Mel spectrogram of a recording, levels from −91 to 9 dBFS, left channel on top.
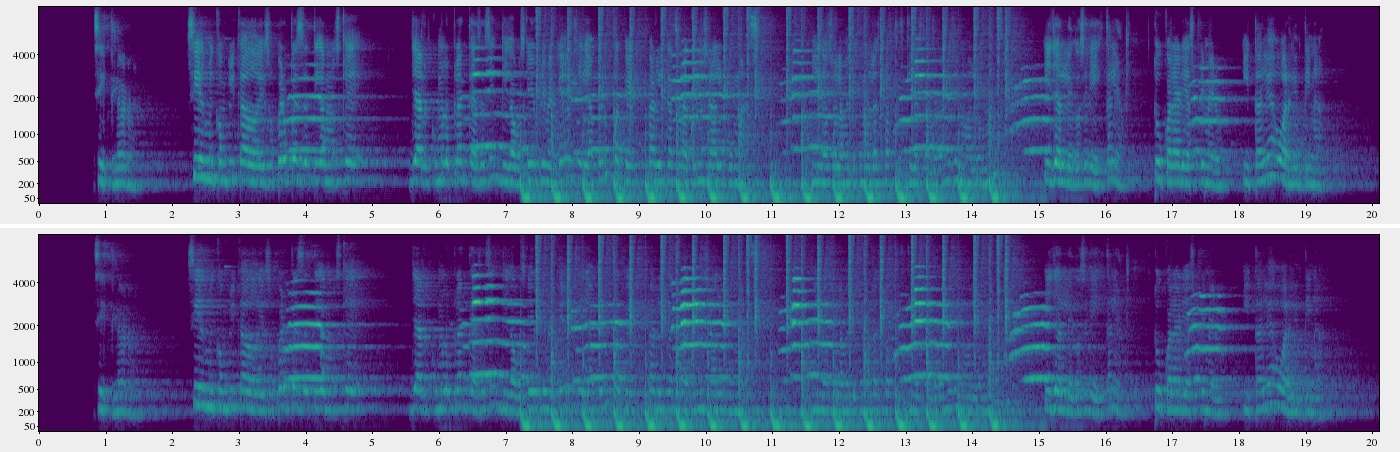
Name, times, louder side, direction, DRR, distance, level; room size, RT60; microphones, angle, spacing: voice 1, 0.8-1.5 2.2-4.9 5.6-10.8 11.6-14.5 15.1-16.4 16.7-17.8 18.1-19.3, left 4 dB, 90° left, 11 dB, 0.6 m, -40 dB
sound 1, 3.7-4.4 6.3-7.4 8.0-8.9 9.5-10.4 11.1-12.0 12.7-13.7 14.5-15.3 17.2-17.8, right 8 dB, 40° right, 0.5 m, -33 dB
sound 2, 7.2-14.6, equal, 25° right, 1.1 m, -36 dB
21.0 x 8.3 x 4.4 m, 2.9 s
head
